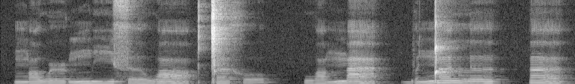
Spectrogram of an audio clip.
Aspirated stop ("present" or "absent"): absent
